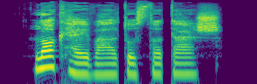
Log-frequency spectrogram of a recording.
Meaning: relocation
- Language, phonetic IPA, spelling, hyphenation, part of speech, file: Hungarian, [ˈlɒkhɛjvaːltostɒtaːʃ], lakhelyváltoztatás, lak‧hely‧vál‧toz‧ta‧tás, noun, Hu-lakhelyváltoztatás.ogg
